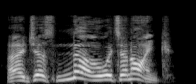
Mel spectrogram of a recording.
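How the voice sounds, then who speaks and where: A man's voice: fairly high pitch, expressive, normal speed, a bit bright, dry recording, clean studio sound, voice pushed up. A man voicing a flustered, easily shocked fire chief in a storybook, exclaiming and yelping. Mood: panicked yelling.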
